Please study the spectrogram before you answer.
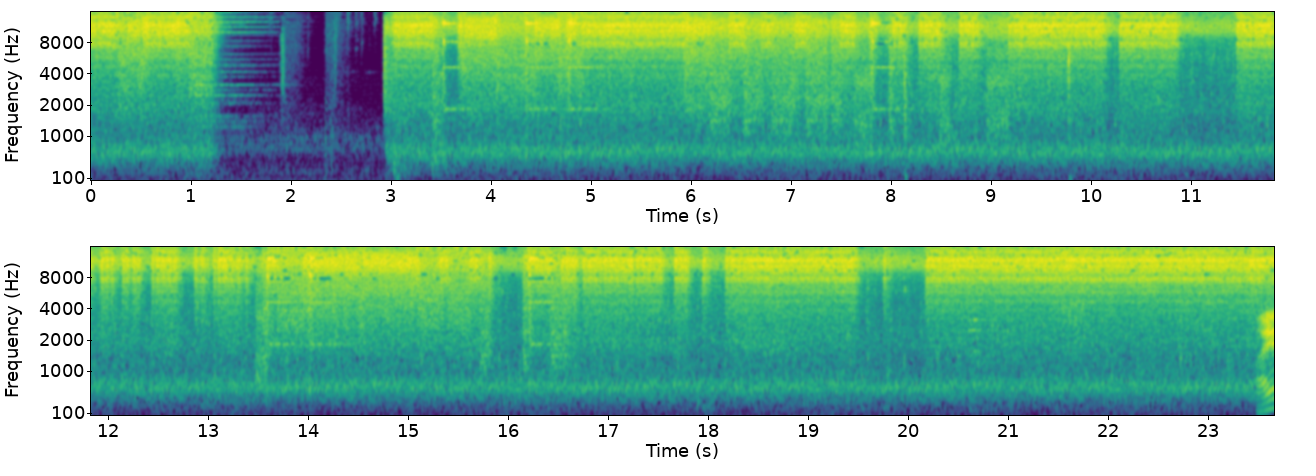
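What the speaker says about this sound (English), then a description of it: "I am enjoying this sprayer." Pressure washer sprayer in a video game giving a steady, loud hiss that runs almost without a break, cutting out briefly near the start and then carrying on evenly to the end, with no talk over it.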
